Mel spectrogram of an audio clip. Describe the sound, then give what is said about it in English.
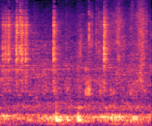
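A small shih tzu dog growls continuously, a low rattling rumble with two brief louder surges near the middle, and no one speaking. “Does this dog appear angry, this shih tzu?”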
